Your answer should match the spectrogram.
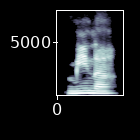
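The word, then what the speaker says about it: مِنَّا: dari guru saya bahwa kata Mina itu bacanya itu Ditekan di huruf Mi Mina maka saya akan sampaikan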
